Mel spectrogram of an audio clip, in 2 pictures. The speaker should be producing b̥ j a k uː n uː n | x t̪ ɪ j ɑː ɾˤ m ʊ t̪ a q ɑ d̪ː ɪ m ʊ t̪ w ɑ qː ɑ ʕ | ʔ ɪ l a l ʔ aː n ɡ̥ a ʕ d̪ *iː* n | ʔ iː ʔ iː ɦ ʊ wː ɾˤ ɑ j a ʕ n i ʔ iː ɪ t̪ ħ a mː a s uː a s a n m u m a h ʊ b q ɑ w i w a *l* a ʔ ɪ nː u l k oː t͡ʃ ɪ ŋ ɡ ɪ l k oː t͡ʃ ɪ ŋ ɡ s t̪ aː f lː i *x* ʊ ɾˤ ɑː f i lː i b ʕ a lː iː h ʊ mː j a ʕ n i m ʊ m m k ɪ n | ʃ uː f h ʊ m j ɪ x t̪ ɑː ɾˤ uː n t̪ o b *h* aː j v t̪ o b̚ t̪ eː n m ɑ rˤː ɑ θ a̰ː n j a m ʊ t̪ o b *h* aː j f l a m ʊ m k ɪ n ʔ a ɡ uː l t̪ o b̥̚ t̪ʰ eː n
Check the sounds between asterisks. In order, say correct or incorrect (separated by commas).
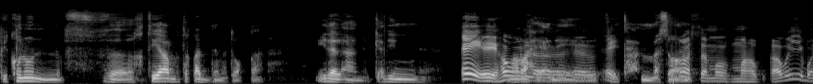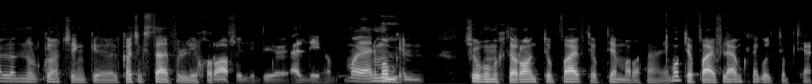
correct, incorrect, correct, incorrect, incorrect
